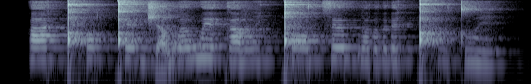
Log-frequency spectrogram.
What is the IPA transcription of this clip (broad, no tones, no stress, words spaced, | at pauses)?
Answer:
aǃʰɔ ǃed͡ʒa̰wə weɡavi ǃɔ t͡sɘ bɔrɘǃʰa̤ tʷi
